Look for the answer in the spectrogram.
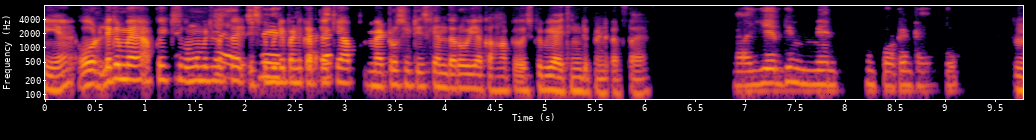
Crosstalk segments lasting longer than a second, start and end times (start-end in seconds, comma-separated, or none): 1.3-2.9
